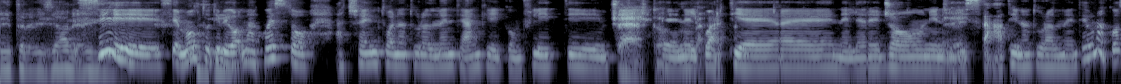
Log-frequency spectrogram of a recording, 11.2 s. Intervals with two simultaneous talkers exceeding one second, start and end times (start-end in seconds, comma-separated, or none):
none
